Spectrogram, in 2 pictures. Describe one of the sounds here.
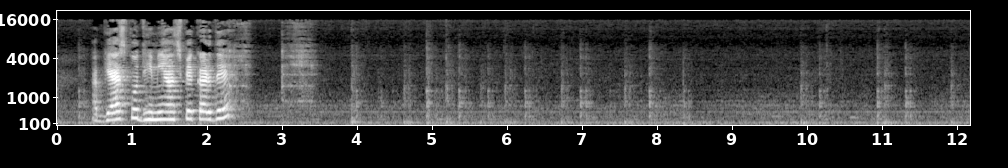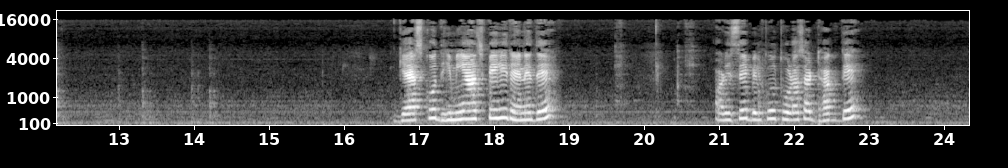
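A spoon stirs and scrapes gently in a clay pot of liquid.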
